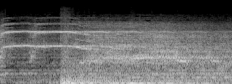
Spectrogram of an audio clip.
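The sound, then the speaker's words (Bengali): A piercing, high-pitched scream in a horror tale, holding a sustained shrill tone at first, then merging into a loud, rough rushing noise that continues at strong level to the end. “সে রাতে সোহো তার প্রেমিকার জন্য অপেক্ষা করছে এমন সময় হঠাৎ তার কানে এক মর্মভেদী চিৎকার এলো”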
